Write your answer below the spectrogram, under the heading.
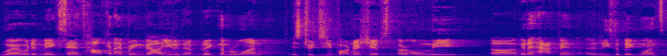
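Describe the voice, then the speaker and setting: Over noticeable background noise, a man speaks at a very fast pace with lively intonation. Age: 20s. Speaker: entrepreneur and blogger. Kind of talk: interview on conference stage.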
